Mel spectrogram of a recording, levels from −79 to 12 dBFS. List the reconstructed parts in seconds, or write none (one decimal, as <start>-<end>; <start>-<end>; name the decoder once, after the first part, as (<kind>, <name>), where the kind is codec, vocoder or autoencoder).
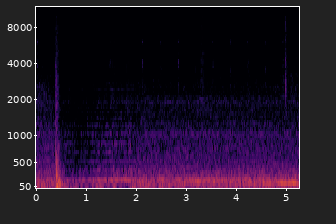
0.6-2.0 (vocoder, BigVGAN v2)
